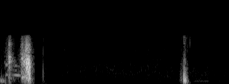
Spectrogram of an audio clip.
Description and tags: hang up and very long drop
